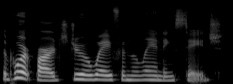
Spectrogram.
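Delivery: plain reading voice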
